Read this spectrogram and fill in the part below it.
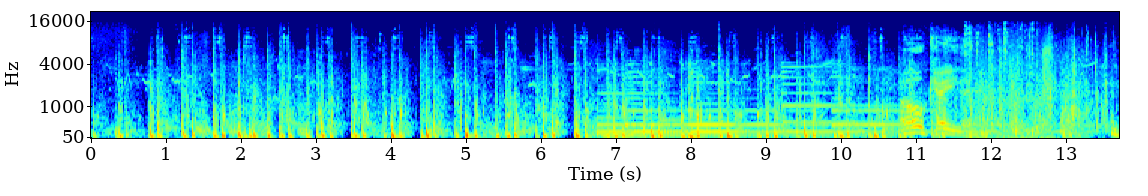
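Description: Hooves clip-clop in a quick, steady rhythm in Red Dead Redemption 2, then a horse whinnies loudly, with musical tones and background sounds joining partway through.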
